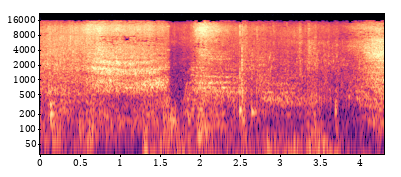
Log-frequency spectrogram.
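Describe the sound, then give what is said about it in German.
A huge right whale surfaces just a few metres from a boat, its rush of water and breath forming a loud, steady wash of splashing and sea noise, with a brief lull midway and no voices. “Plötzlich taucht nur wenige Meter vom Boot ein riesiger Glattwal auf.”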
